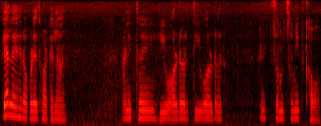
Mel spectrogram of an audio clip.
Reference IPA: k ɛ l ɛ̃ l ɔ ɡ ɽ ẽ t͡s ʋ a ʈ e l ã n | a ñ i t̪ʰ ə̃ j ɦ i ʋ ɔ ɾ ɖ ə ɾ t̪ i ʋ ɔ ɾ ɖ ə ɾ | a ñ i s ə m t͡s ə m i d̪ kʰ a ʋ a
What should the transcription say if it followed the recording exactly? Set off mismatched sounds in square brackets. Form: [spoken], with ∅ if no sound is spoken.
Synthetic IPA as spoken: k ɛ l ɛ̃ [ɾ] ɔ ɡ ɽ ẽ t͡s ʋ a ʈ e l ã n | a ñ i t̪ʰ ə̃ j ɦ i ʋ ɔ ɾ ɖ ə ɾ t̪ i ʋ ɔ ɾ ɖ ə ɾ | a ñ i [t͡s] ə m t͡s ə m i [t̪] kʰ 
